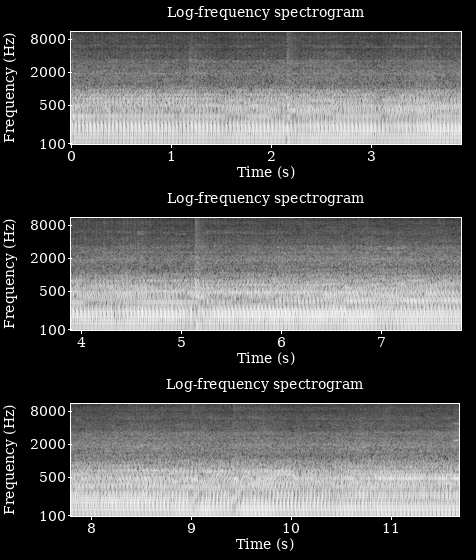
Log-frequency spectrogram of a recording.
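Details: Murray rear-engine riding mower (RER) with a single-cylinder engine, idling warm after an earlier valve-grind repair. Steady, even putter at constant speed with no surging or missing, a normal idle. Spark plug was changed by the previous owner; the mechanic wonders if it may cause cold-running issues.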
